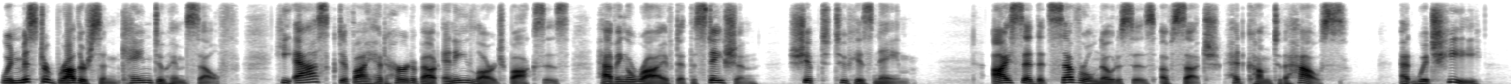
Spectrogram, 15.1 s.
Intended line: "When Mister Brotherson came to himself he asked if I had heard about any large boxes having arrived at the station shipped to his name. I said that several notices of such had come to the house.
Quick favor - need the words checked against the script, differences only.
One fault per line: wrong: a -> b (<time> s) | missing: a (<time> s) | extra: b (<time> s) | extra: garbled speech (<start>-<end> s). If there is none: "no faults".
extra: At which he (14.0 s)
